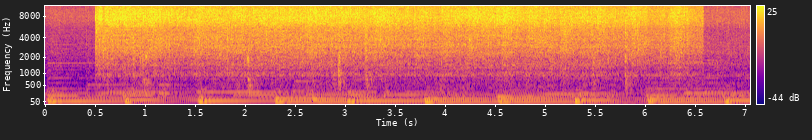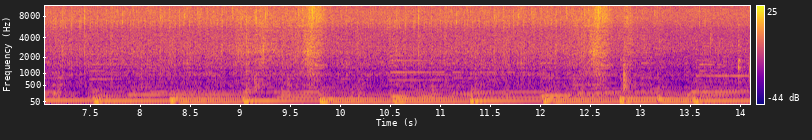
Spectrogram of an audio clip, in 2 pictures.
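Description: Onions sizzle loudly in a little olive oil in a pan, a steady bright frying hiss that begins abruptly and eases somewhat partway through, with a low rhythmic pattern running underneath.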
